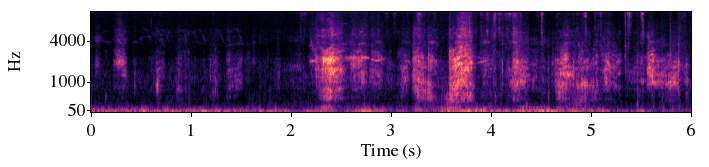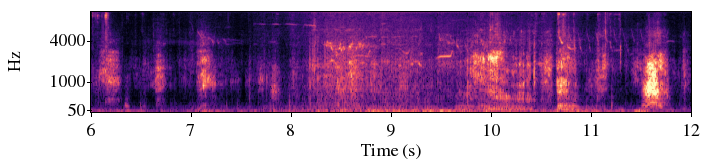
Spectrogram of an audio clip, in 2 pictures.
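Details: Nine-month-old male Rottweiler gives short, scattered huffs and brief vocal bursts while playing with another dog in a park, outdoors with a low rumble of wind.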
